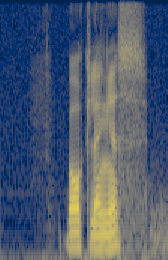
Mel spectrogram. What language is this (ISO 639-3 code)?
swe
